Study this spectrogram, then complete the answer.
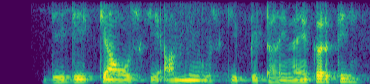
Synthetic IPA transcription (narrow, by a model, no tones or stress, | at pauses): d̪iːd̪ikjãːʊskiʔɐmniʊskipɪʈʰaːinɐɦĩkɐɾt̪iː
